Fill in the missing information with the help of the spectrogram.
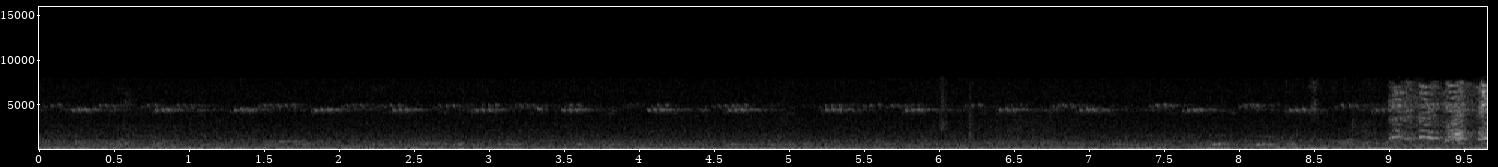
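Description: Cricket chirping steadily, a high chirp about three times a second. Near the end a much louder, harsh sound cuts in suddenly.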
